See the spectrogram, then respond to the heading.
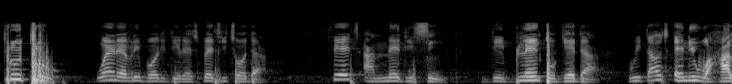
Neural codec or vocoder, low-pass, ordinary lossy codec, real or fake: none; 7.2 kHz; none; real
